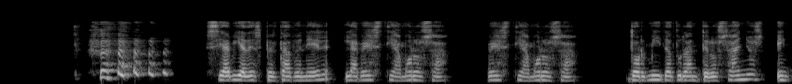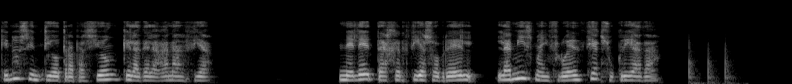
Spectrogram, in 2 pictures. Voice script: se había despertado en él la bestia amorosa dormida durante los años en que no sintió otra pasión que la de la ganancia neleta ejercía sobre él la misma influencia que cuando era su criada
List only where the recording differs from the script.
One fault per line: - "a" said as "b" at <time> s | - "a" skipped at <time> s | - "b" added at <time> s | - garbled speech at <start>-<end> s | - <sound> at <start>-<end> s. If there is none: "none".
- laugh at 0.7-1.7 s
- "bestia amorosa" added at 4.9 s
- "que cuando era" skipped at 13.9 s
- thud at 14.8-15.4 s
